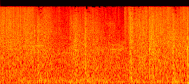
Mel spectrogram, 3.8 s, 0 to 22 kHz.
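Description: A Puma armored car fires its cannon in Company of Heroes 2 amid a steady rattle of game gunfire and artillery, the sharp reports sounding moderately loud against the dense battle noise.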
